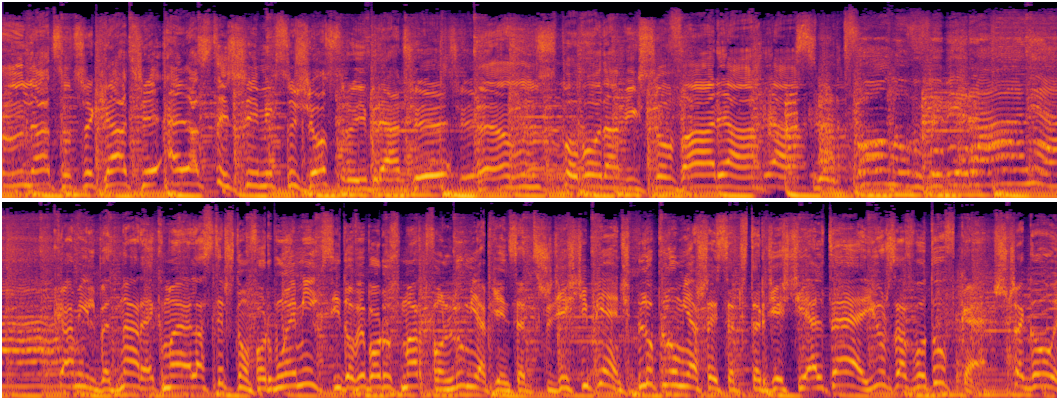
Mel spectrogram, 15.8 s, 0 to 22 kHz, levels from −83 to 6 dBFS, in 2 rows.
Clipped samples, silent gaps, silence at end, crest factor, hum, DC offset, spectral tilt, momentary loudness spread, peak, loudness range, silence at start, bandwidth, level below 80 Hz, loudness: under 0.1%; none; 0 s; 10 dB; none; under 0.1%; -3 dB/octave; 2 LU; 0 dBFS; 2 LU; 0 s; over 20 kHz; -20 dBFS; -10 LUFS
